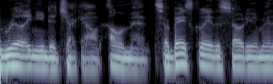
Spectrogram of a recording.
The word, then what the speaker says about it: LMNT: taking to Mexico um it's spelled lmnt uh pronounced element but it is an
